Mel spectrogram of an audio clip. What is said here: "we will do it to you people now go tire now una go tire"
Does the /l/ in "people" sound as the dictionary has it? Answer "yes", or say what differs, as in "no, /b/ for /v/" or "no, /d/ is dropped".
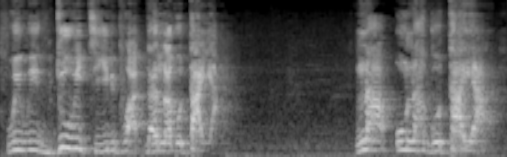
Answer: no, /n/ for /l/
